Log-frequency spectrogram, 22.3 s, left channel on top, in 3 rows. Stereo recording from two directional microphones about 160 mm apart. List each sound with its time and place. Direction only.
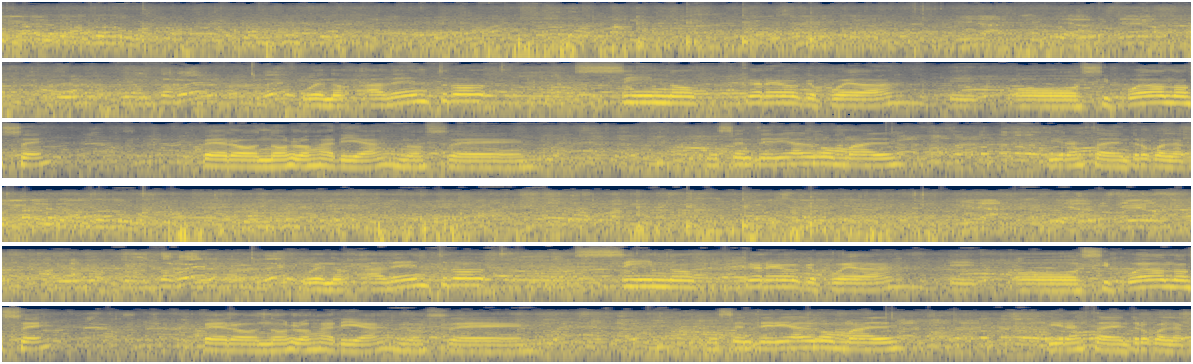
9.4 s speech: 10° left (ahead or behind)
13.9 s speech: 15° left (ahead or behind)
16.2 s speech: 20° left (ahead or behind)
19.4 s speech: 10° left (ahead or behind)
21.5 s speech: 5° left (ahead or behind)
